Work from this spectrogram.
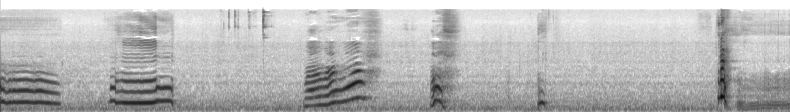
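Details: An eight-month-old Shiba Inu vocalising indoors: drawn-out harmonic whines and rising yodel-like howls, each under a second, separated by short sharp yips and clicks.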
